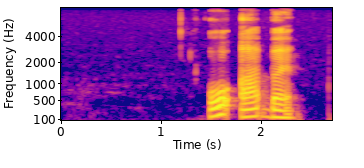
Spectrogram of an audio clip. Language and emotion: Russian, neutral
